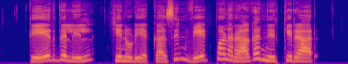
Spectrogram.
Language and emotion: Tamil, happy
